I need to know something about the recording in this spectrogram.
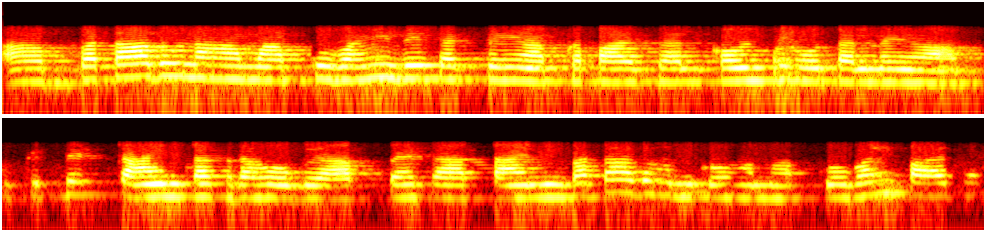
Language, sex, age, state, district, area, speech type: Hindi, female, 18-30, Madhya Pradesh, Narsinghpur, rural, conversation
